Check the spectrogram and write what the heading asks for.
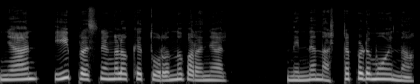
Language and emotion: Malayalam, fearful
